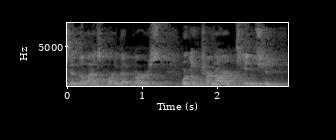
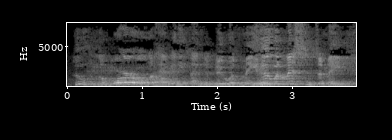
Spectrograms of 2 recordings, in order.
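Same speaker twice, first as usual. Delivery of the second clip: Saul protesting, louder and higher; louder pleading Saul; 6 semitones higher, 6 dB louder than usual. Acted. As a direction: protest that nobody would listen. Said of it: "this is what Saul was saying".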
